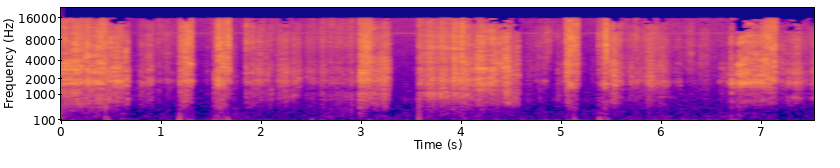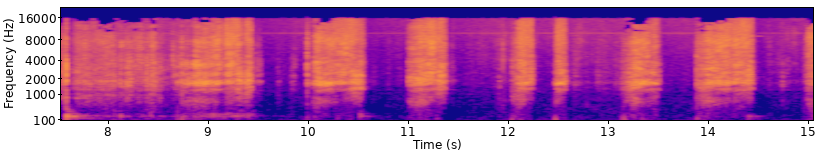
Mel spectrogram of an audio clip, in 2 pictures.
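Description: A black tool scrapes the surface of a solid green floral foam block held up by hand. It makes a series of dry, bright, rasping and crunching strokes in quick bursts, with short pauses between them.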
